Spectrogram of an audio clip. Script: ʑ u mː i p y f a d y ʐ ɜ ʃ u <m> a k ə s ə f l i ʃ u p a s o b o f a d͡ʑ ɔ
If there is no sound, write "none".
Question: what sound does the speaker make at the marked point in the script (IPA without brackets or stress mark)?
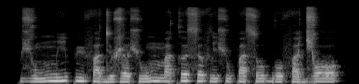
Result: mː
